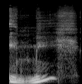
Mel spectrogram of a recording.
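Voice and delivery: hoher, verdutzter Ausruf einer alten Mauleselin; fast erschrocken. A narrator's reading. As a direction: erschrocken nachfragen, Stimme springt hoch. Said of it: "rief Jicher fast erschrocken". (Jicher ruft überrascht, höher und lauter)

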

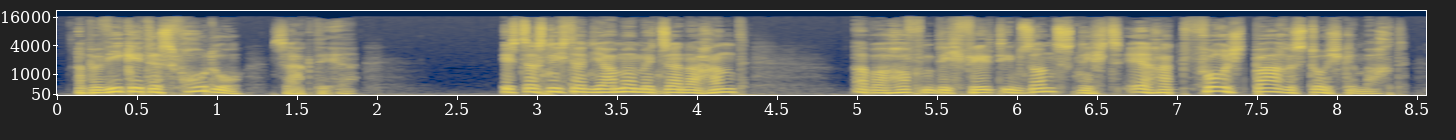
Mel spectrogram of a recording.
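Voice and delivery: a concerned hobbit asking after his master; Sam the hobbit. Acted.

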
